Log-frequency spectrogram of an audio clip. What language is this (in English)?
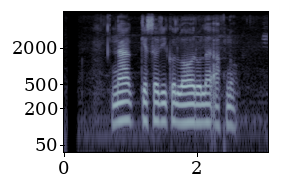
Nepali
